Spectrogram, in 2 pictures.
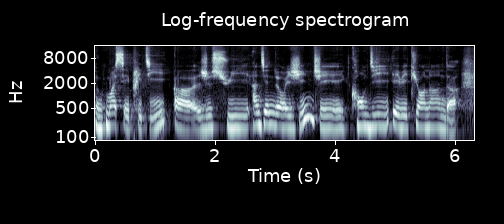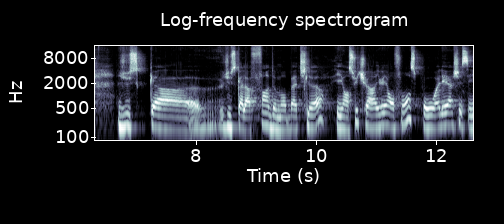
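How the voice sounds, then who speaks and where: The voice moves at a very slow pace with ordinary pitch variation and very even loudness, over noticeable background noise. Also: woman, fairly low pitch for a woman. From India (Kolkata). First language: not French (learned it as an adult) (speaking French). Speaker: private equity executive. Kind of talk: podcast interview.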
